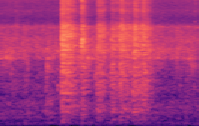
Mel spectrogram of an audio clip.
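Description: A utensil scrapes and clatters against a bowl while Thai spicy mushroom salad with pork is tossed together, a short, close, bright mixing sound with no talk.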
